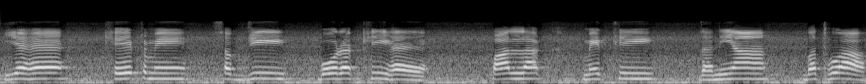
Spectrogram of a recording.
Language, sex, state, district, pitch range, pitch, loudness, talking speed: Hindi, female, Haryana, Charkhi Dadri, 245-265 Hz, 260 Hz, -13 LUFS, 75 wpm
